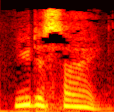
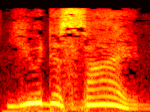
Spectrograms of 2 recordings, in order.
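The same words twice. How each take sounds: First: Said in the usual way. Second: "You decide" drawn out slowly, higher, stress on "You"; slow emphatic handover. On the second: Shown as a demonstration. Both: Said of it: "gave it back to them and said".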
